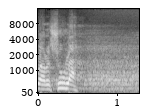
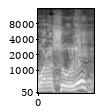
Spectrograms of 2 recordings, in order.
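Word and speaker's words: ورسولُه: Bacanya wa rasulah. Kalau wa rasulih, Allah tidak melindungi orang musyrik dan tidak melindungi Rasulullah.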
